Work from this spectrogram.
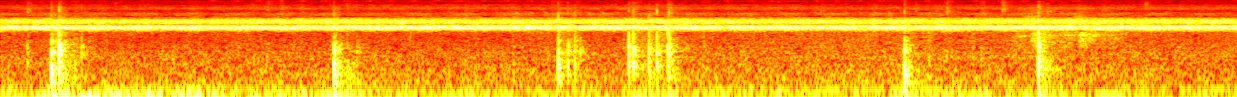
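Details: Grass insects chirping through an early autumn night, a constant bright high-pitched trill, with a few separate sharp clicks and faint low rumble beneath.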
